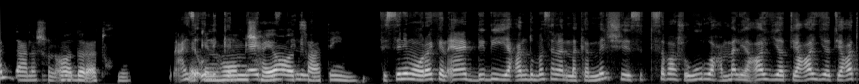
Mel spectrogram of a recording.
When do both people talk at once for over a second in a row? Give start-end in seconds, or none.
1.9-3.2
